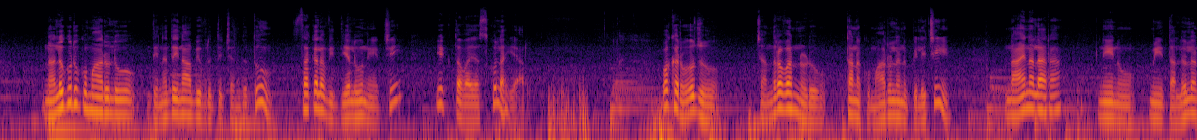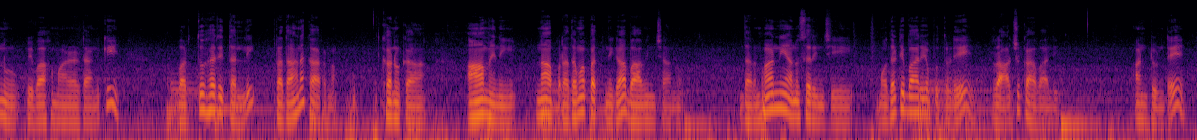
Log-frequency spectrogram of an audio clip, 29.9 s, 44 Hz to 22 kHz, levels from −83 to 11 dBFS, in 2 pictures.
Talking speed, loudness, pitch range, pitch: 70 wpm, -25 LUFS, 95-130 Hz, 105 Hz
